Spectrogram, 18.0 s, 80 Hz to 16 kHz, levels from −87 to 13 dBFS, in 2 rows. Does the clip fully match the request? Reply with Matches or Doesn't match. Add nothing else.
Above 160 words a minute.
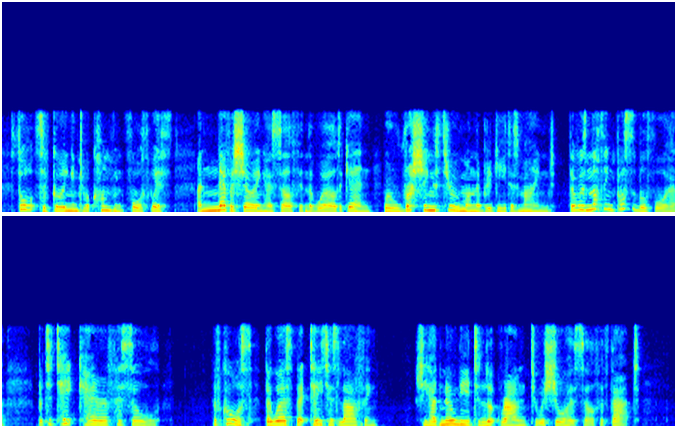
Matches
